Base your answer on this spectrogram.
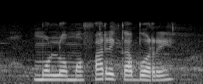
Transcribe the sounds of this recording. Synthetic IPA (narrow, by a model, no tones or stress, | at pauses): mʊlʊmʊfaɾɪkʼabʊːrɪ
